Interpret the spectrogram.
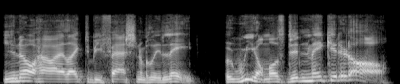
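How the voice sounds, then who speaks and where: A man voicing an easygoing demolitions commando in a video game, droll, with a gravelly, husky voice. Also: mid-range voice, lively intonation, a little fast, fairly bright tone, close to an everyday voice.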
